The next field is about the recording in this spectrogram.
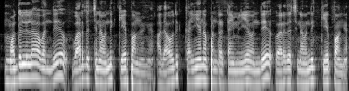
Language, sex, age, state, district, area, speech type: Tamil, male, 18-30, Tamil Nadu, Coimbatore, urban, spontaneous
